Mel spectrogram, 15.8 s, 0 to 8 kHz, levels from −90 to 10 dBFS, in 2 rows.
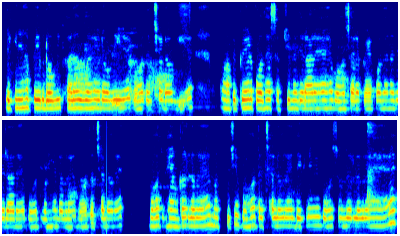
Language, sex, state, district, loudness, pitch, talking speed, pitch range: Hindi, female, Jharkhand, Sahebganj, -21 LUFS, 215 Hz, 235 wpm, 210-220 Hz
